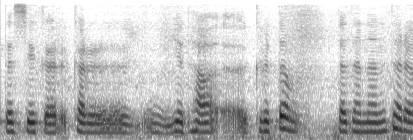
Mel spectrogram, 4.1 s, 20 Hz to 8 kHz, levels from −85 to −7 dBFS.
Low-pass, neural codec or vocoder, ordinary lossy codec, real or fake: 7.2 kHz; codec, 16 kHz in and 24 kHz out, 1 kbps, XY-Tokenizer; none; fake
